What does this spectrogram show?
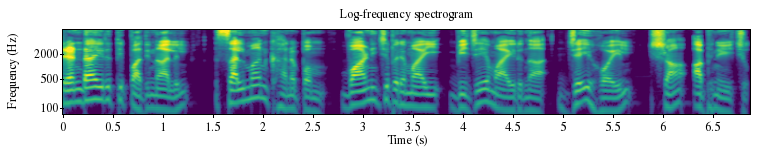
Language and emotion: Malayalam, neutral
